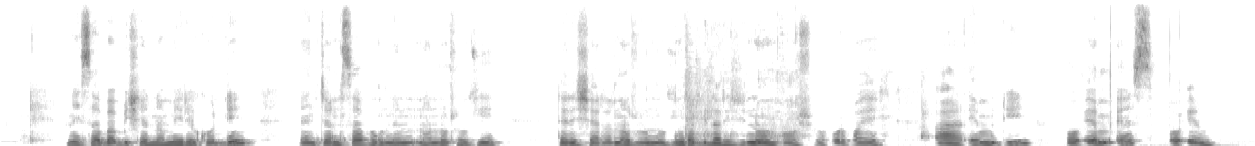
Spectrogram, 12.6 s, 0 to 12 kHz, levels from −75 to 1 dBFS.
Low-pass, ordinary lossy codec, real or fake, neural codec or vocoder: none; none; real; none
